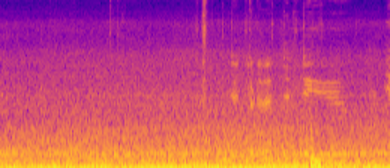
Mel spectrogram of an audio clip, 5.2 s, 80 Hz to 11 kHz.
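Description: A 2011 Volvo C30 R with a manual gearbox cruising on a highway, a loud, constant low road and engine rumble with tire roar, with faint higher whines layered on top.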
